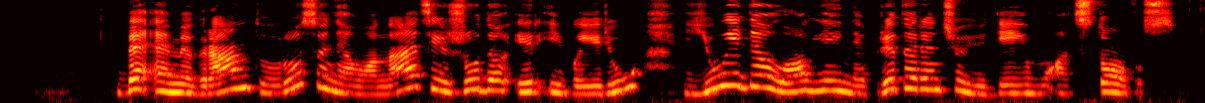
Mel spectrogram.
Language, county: Lithuanian, Vilnius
